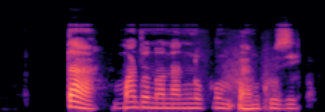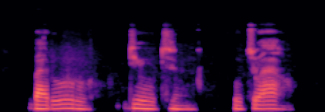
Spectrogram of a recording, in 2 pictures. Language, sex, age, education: Igbo, female, 30-45, tertiary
